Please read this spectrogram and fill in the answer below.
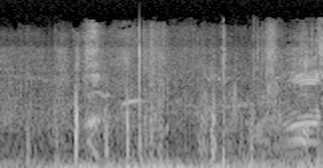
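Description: A batter's footsteps on a cricket pitch, an irregular string of short steps with sharper knocks about a second in and again near the end.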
